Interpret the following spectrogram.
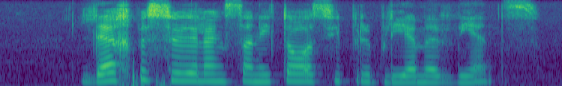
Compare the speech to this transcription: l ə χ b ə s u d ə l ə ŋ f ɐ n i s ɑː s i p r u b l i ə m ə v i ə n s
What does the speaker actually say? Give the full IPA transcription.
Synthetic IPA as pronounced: l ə χ b ə s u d ə l ə ŋ s ɐ n i t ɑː s i p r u b l i ə m ə v i ə n s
